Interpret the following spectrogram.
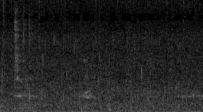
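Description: Rain falling on a swimming pool's water and concrete deck: a steady, even hiss of drops.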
